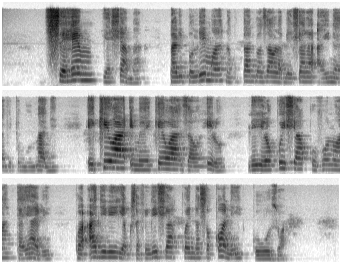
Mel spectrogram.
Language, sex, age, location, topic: Swahili, female, 25-35, Dar es Salaam, agriculture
